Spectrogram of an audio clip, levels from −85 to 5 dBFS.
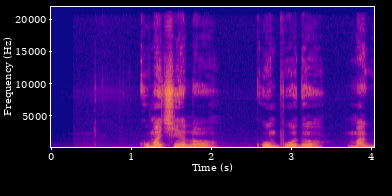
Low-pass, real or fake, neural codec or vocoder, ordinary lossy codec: none; real; none; none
